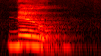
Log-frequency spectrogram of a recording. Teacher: In this word, the letter G is considered silent. We don't pronounce the letter G when we say this word.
